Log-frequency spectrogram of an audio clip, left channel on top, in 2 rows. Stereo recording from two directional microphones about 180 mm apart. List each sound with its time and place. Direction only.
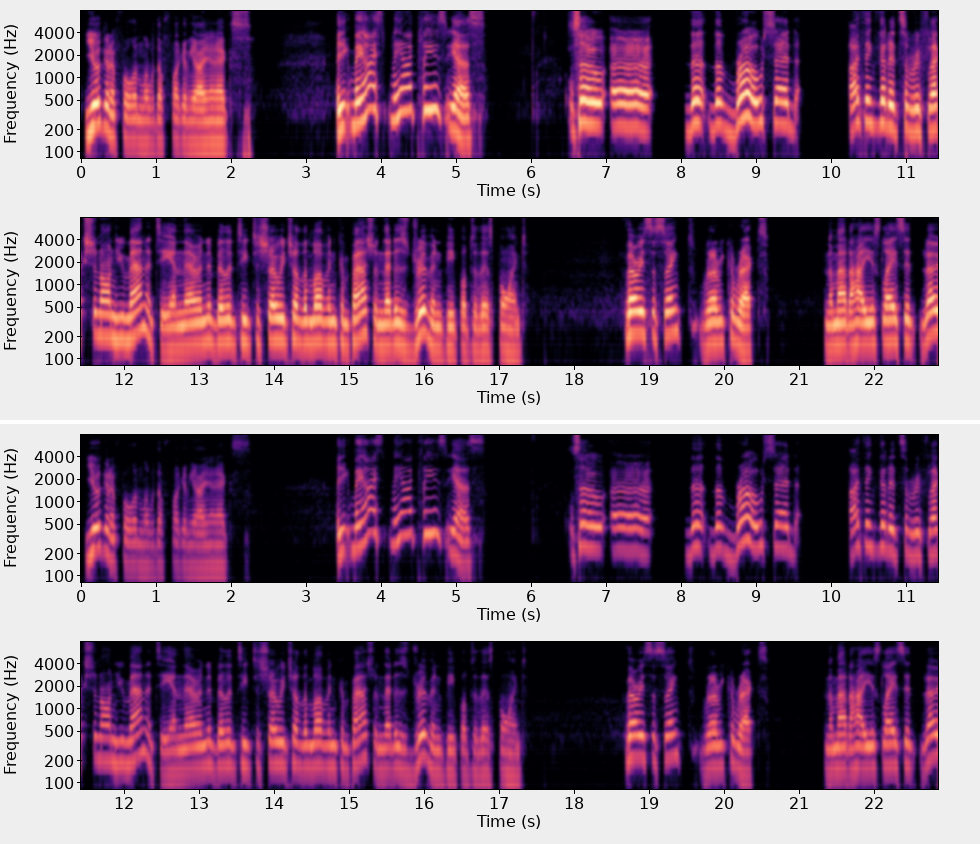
0.0 s speech: 35° left (ahead or behind)
6.0 s speech: 55° left (ahead or behind); by 17.4 s 40° left (ahead or behind)
18.7 s speech: 40° left (ahead or behind)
